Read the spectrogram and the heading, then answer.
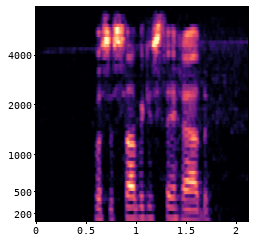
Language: Portuguese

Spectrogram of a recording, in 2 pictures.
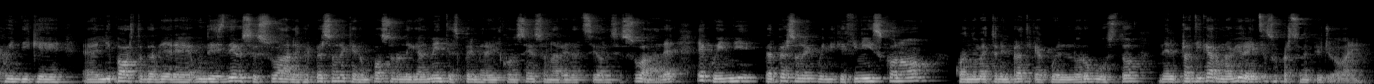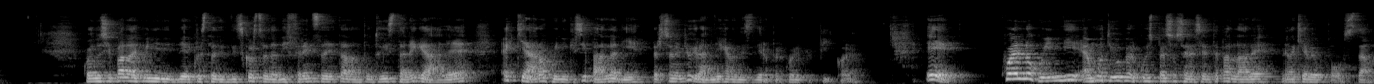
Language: Italian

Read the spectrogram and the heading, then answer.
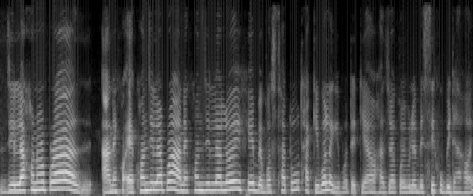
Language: Assamese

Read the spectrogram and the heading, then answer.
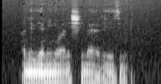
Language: Arabic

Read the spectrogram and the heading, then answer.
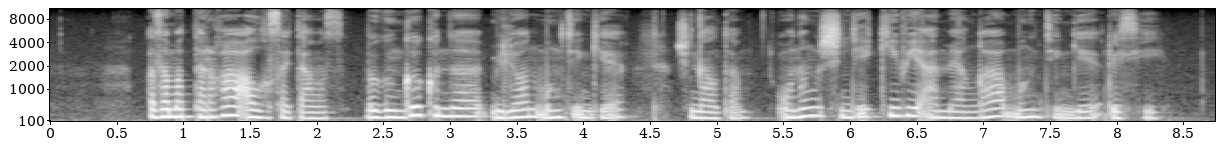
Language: Kazakh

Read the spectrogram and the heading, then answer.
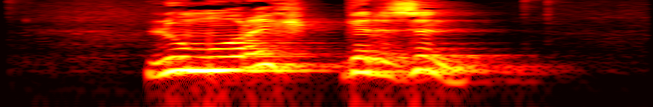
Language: Kabyle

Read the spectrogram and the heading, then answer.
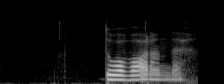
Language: Swedish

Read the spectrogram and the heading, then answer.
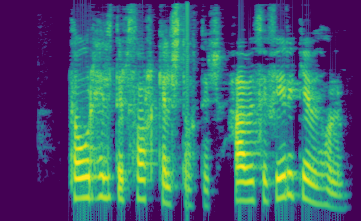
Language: Icelandic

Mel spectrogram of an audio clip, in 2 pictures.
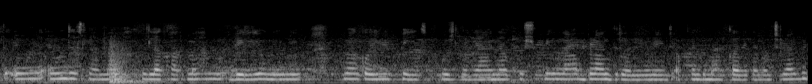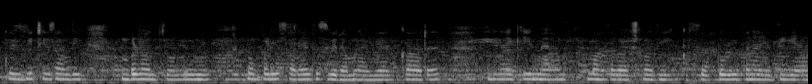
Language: Dogri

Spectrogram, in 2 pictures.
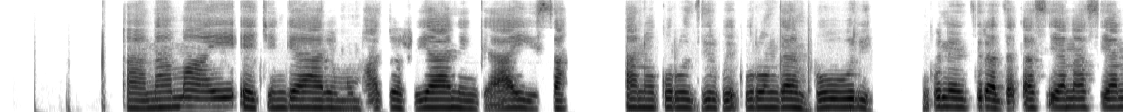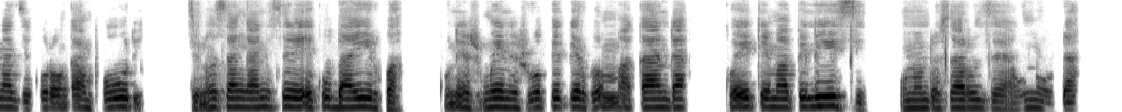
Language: Ndau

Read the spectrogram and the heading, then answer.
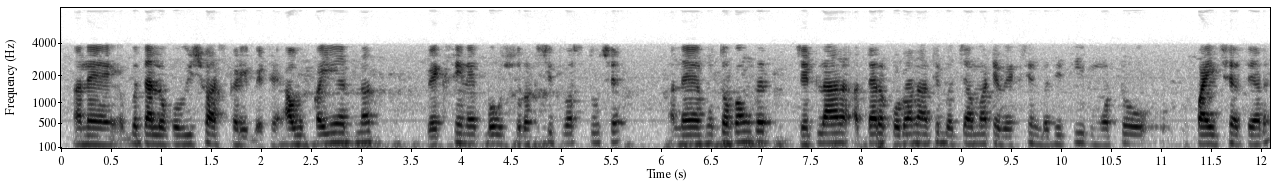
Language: Gujarati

